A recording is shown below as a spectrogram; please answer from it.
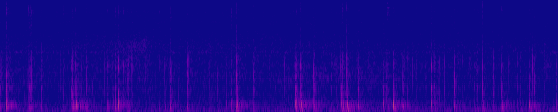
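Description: Fingertips and nails tap and scratch the grey-blue snakeskin-textured leather face of a small, soft, padded zip-around wallet held in both hands. About twenty short, dull, low-pitched taps land at an uneven pace, each dying away almost at once, with faint scratchy rustling in between. The sound stays quiet and close throughout.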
